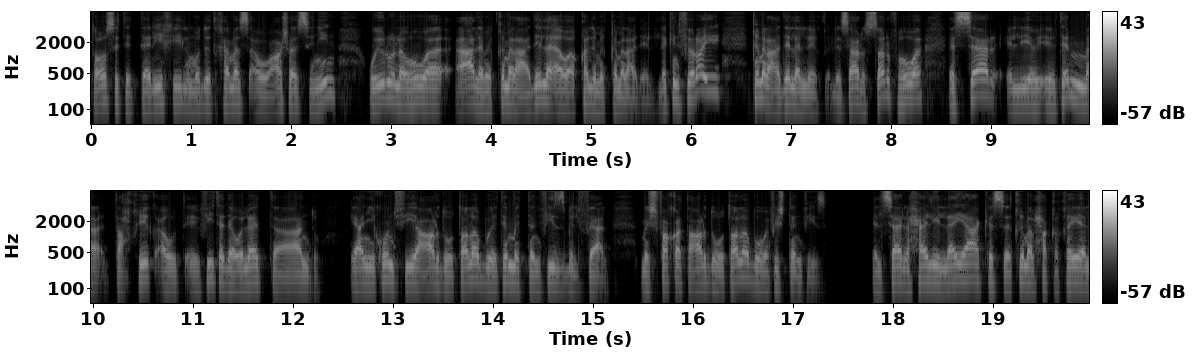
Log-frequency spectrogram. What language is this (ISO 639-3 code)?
ara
